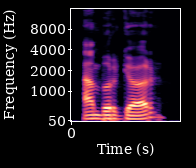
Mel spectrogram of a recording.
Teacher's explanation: the H sound is silent in Italian.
